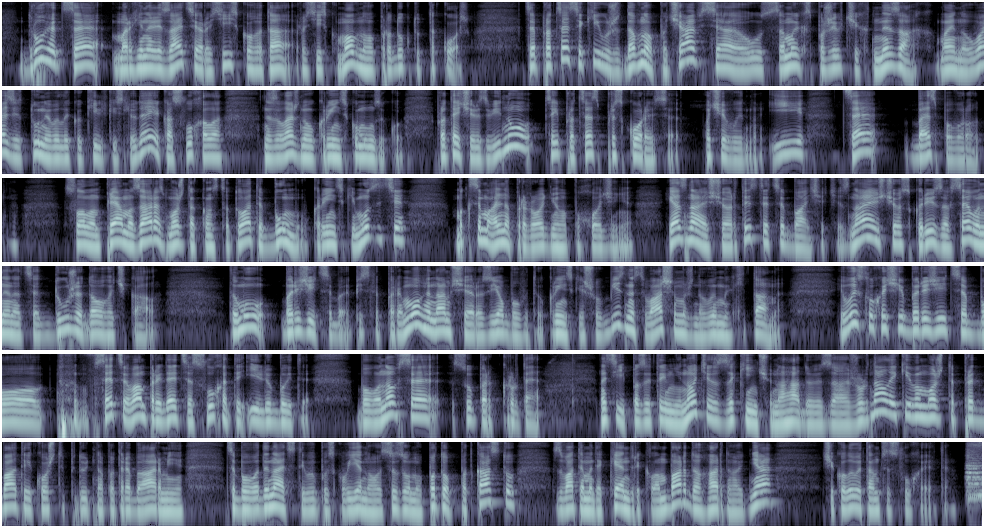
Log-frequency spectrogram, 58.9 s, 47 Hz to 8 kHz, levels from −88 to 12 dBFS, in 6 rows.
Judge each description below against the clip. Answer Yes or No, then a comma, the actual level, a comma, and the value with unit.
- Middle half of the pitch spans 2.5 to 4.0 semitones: No, average, 4.4 semitones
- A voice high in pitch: No, low, 135 Hz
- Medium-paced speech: Yes, average, 140 wpm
